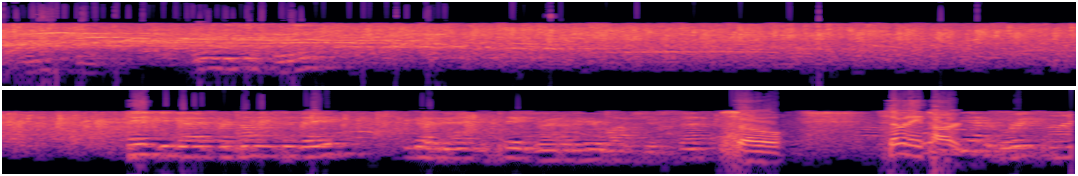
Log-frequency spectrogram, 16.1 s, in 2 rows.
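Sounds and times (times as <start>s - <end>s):
crowd cheering and whooping: 0.0s - 6.8s
crowd applause: 0.0s - 12.9s
speech: 9.1s - 14.0s, 14.7s - 16.1s.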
